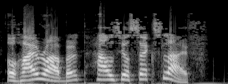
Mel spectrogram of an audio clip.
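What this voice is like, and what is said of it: Put-on accent. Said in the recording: “I didn't expect an accent immediately.”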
